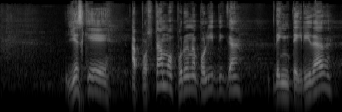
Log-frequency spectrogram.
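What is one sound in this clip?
A man speaks calmly through a microphone over loudspeakers in a large hall.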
